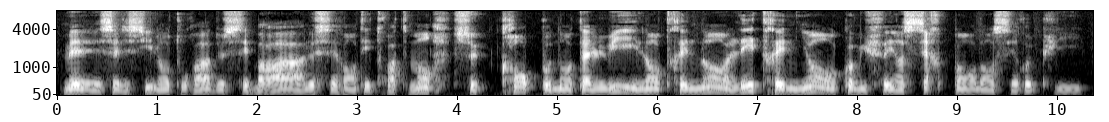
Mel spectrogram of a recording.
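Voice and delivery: plain reading voice

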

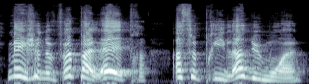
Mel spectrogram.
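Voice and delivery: high, loud refusal; emphatic protest. A narrator's reading. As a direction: burst out refusing, then ease off slightly. Daughter protests against becoming princess. (protestation vive, voix haute)

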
